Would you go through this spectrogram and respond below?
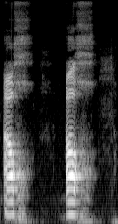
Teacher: اور خا کے اوپر جزم ہے، جزم والا حرف ہمیشہ ایک مرتبہ پڑھا جاتا ہے اپنے سے پچھلے متحرک حرف سے مل کر۔ خا جو ہے خصہ ضغط قز میں سے ہے، یعنی موٹے حروف میں سے ہے، فل ماؤتھ لیٹر ہے۔ خا کو موٹا ادا کریں گے، اخ اخ، اور وقف کی حالت میں ہا جو ہے یہ ساکن ہو جائے گی، اخلدہ اخلدہ۔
